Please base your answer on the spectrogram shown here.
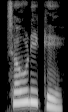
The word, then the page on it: ಚೌಡಿಕೆ: cauḍike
